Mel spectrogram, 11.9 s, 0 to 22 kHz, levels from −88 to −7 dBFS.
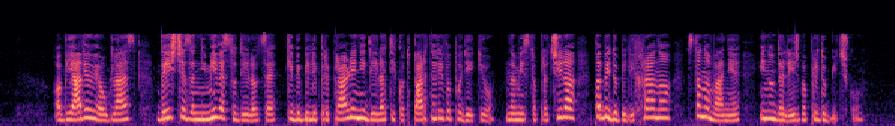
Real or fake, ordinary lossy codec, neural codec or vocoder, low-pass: real; AAC, 32 kbps; none; 7.2 kHz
